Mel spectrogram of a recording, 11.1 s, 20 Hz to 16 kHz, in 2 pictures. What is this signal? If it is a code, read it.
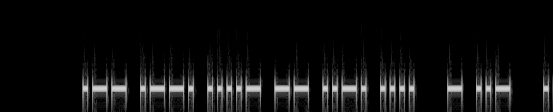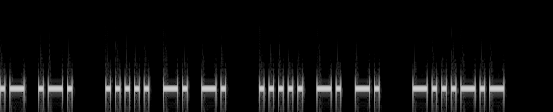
Morse code, heard as a keyed tone, about 25 wpm, 700 Hz. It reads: WP4MFH TU UR 5NN 5NN <BK>
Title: SOTA QSO Practice 25wpm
